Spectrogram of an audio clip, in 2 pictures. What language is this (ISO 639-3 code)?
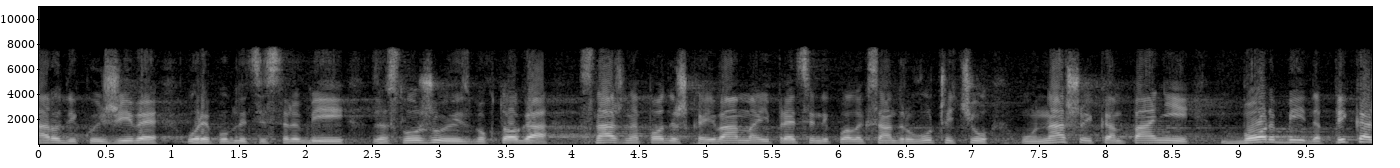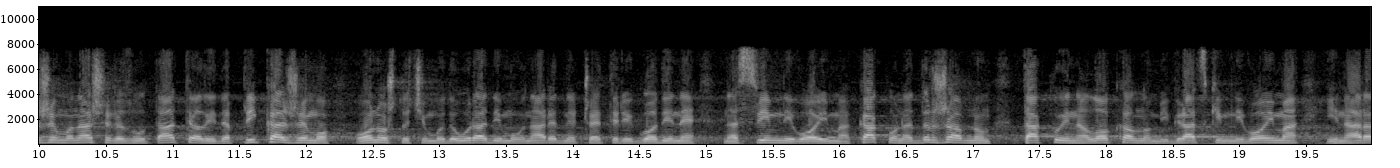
srp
